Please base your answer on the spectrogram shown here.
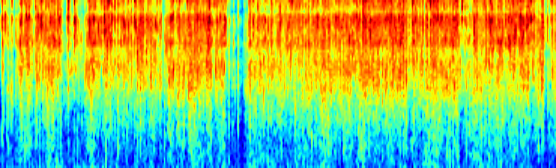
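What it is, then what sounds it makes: Clear plastic bag. A thin, clear, transparent plastic bag is pressed flat, then lifted and crumpled with the fingers. It makes a dense, steady, bright crinkling and crackling that runs almost the whole time, with one brief lull near the middle.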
